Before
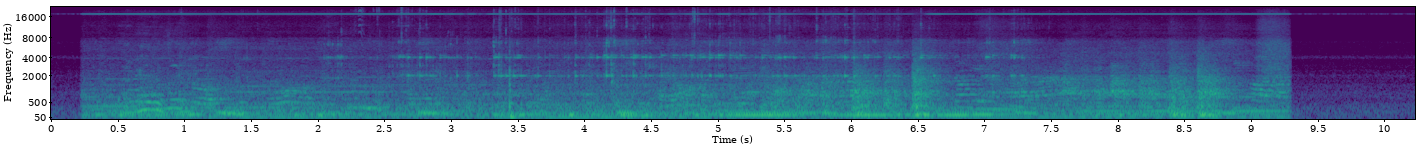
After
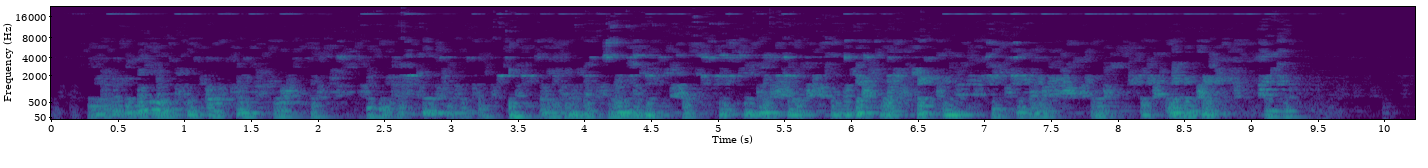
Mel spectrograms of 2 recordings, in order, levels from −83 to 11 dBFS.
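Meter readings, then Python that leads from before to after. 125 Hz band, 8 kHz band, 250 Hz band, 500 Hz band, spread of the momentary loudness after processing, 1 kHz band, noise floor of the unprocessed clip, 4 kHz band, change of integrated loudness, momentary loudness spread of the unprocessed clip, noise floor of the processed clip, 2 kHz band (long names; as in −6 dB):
−10.0 dB, −11.0 dB, −10.5 dB, −11.5 dB, 8 LU, −12.5 dB, −54 dBFS, −12.0 dB, −11.0 dB, 6 LU, −66 dBFS, −10.0 dB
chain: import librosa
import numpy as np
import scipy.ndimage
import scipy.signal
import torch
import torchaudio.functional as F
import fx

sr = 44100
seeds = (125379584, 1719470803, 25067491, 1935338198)

y = fx.spec_dropout(x, sr, seeds[0], share_pct=66)
y = fx.rev_double_slope(y, sr, seeds[1], early_s=0.49, late_s=2.5, knee_db=-19, drr_db=2.5)
y = fx.detune_double(y, sr, cents=15)
y = F.gain(torch.from_numpy(y), -4.5).numpy()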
